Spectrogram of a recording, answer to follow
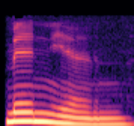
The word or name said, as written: minion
